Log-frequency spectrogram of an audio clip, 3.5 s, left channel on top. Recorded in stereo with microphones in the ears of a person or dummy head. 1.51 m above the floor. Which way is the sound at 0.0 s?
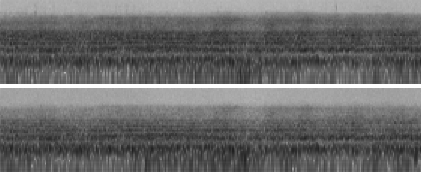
55° left (ahead or behind).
